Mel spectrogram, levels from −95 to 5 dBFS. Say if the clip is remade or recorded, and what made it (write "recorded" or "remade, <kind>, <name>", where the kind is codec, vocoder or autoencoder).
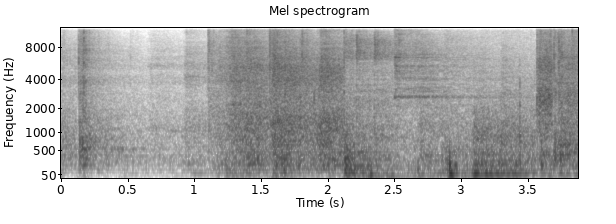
recorded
